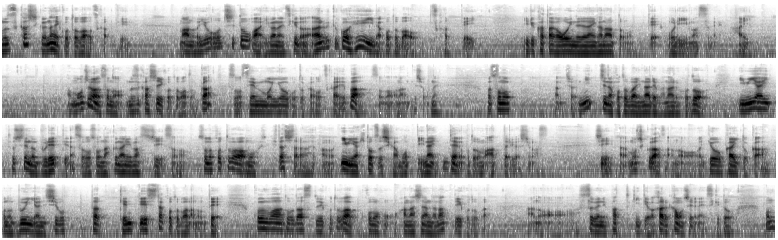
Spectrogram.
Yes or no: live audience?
no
